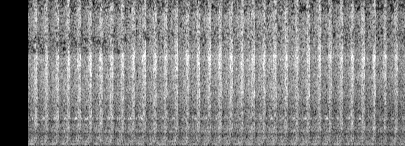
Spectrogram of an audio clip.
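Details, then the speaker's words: Electric engine cooling fan spinning fast: steady hum with rhythmic scraping swish about four times a second; fan out of balance and rubbing. "Ama tabii bu çok hızlı döndüğü için gelen cama sesi çok daha gürültülü oluyor ama sesimizin kaynağı bu bu hızlı döndüğünde bu sürtme sesi çok daha fazla çıkıyor"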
